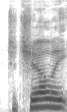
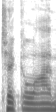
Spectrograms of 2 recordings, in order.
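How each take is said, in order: First: The surname has its original Italian pronunciation. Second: The surname has a local anglicized pronunciation. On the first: This is the family's original pronunciation. "Ticelli is the correct pronunciation" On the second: This is how people locally came to say it. "they started saying Ticolai"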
